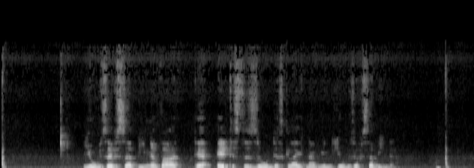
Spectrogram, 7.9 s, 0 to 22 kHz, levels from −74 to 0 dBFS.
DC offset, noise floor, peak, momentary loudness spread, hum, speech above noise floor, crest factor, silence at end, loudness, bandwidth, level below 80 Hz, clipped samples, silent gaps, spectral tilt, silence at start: under 0.1%; -51 dBFS; -2 dBFS; 16 LU; none; 32 dB; 18 dB; 0.4 s; -20 LUFS; 16.5 kHz; -44 dBFS; under 0.1%; none; -6 dB/octave; 0 s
